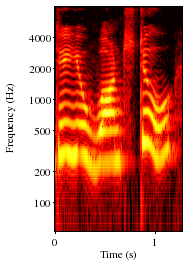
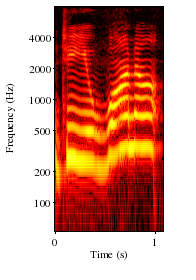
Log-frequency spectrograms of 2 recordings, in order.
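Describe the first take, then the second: First: Want to is said as two full words. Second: Want to is contracted into wanna. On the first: "rather than saying do you want to" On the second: "it's going to be coming across as do you wanna"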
